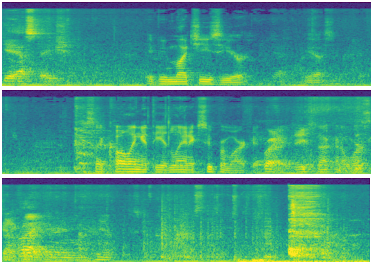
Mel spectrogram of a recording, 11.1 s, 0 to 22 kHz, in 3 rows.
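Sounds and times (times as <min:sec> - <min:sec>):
faint room hum: 0:00.0 - 0:11.0
person coughing: 0:04.4 - 0:04.8, 0:10.2 - 0:10.9.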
